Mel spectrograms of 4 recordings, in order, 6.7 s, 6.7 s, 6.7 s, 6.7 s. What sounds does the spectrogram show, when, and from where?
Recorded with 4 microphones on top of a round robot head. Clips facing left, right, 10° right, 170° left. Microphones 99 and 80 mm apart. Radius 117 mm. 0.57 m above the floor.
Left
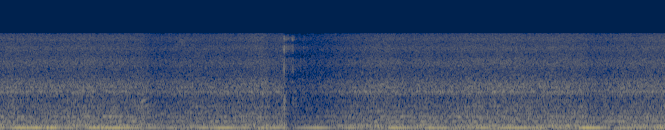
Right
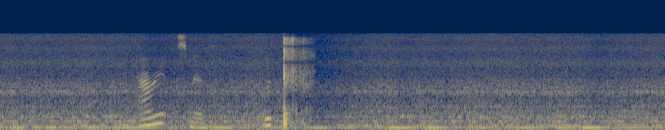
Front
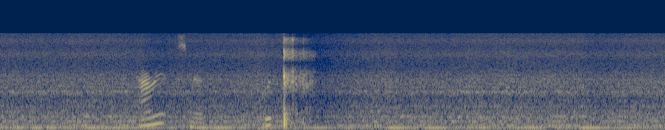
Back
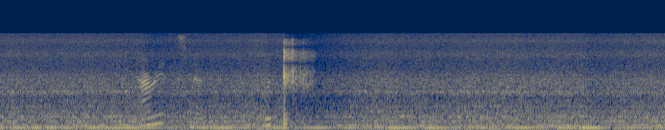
1.4 s a woman speaking: 85° right; by 2.7 s 90° right
2.8 s a gunshot: 80° right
